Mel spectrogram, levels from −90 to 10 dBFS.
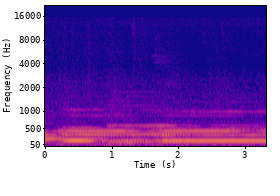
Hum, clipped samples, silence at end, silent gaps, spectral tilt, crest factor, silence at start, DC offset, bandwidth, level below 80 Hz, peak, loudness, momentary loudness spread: none; under 0.1%; 0 s; none; -11 dB/octave; 10 dB; 0 s; under 0.1%; 2.8 kHz; -56 dBFS; -20 dBFS; -32 LUFS; 9 LU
